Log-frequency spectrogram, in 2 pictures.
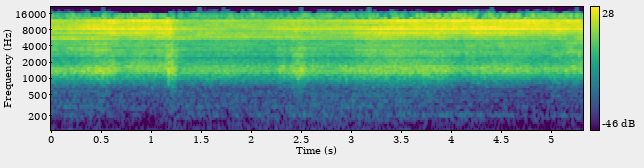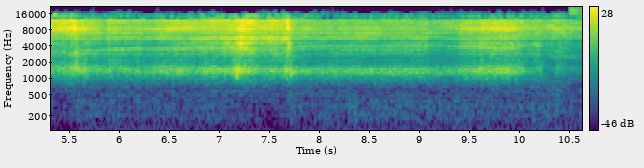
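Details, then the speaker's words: Steady hissing spray with brief sputters: a dental air-water syringe rinsing etchant, left for 60 seconds, off the palatal tooth surfaces before bonding a fixed retainer. "Right, let's wash this off now."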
